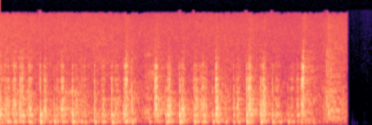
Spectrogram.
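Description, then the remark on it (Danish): A ballpoint pen, pressed down hard, scratches firmly across paper as a name is written, in quick, irregular strokes, a steady rasping texture broken by short sharp taps, with no voices, lasting about five seconds before stopping abruptly. “Der er i hvert fald godt tryk på pennen, kan man sige.”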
